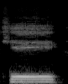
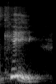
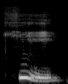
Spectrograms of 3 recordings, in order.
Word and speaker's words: cay: you pronounce it is key and we've argued over Coco K because even the song says Coco okay but c-a-y is pronounced key in the Bahamas your sister has joined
